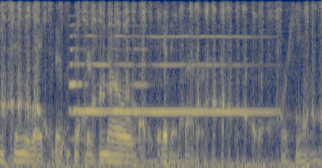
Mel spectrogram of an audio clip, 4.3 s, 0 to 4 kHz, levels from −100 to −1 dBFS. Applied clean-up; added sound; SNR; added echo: none; Wind instrument, woodwind instrument + Domestic sounds, home sounds; -3 dB; none.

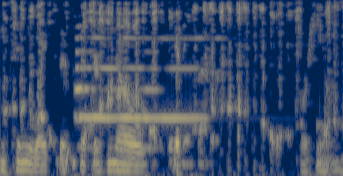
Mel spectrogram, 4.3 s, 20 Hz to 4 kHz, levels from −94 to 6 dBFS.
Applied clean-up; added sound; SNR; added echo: classical method Wiener filter.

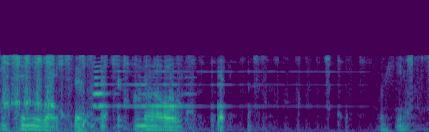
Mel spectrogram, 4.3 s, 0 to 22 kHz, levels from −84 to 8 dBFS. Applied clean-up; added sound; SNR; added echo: neural mask model RNNoise.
